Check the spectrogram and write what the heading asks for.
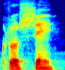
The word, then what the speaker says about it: crochet: So what it is is C R O C H E T. It's French. The T is silent. So you wrote it like a Latino. Crochet.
